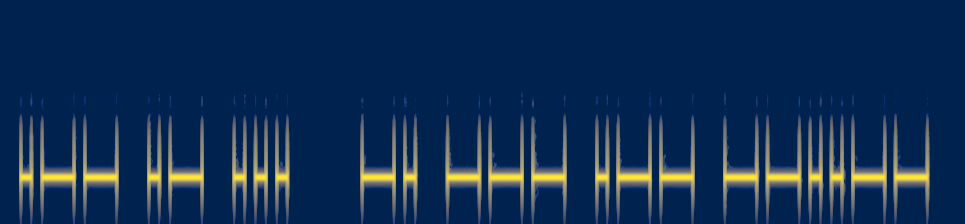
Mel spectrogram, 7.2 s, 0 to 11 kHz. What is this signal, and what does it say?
Morse code, heard as a keyed tone, about 15 wpm, 700 Hz. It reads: WAS NOW,
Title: A Sound Of Thunder 15wpm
